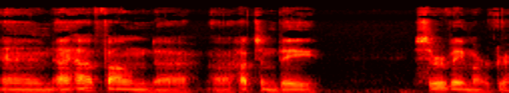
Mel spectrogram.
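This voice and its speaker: A man speaks very slowly with long, frequent pauses. His pitch is very deep and low, with a dark, mellow tone and ordinary pitch variation. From Green Lake, Saskatchewan; Saskatchewan, Canada. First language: Cree. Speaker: village mayor. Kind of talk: interview about local history. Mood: reflective, recalling the past. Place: home room. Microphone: lapel.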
